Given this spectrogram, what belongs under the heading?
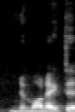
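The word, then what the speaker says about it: mnemonic: It's cuz I misspelled it so that I would say it correctly. It's actually got a silent M at the beginning.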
